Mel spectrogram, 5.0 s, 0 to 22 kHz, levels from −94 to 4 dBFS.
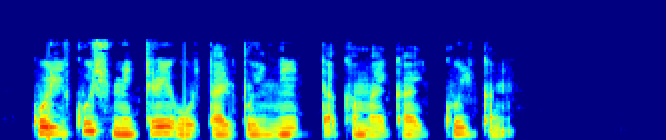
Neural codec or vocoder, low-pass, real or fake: none; 7.2 kHz; real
